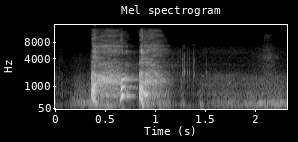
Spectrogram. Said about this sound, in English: I need to cough for a sec, sorry.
